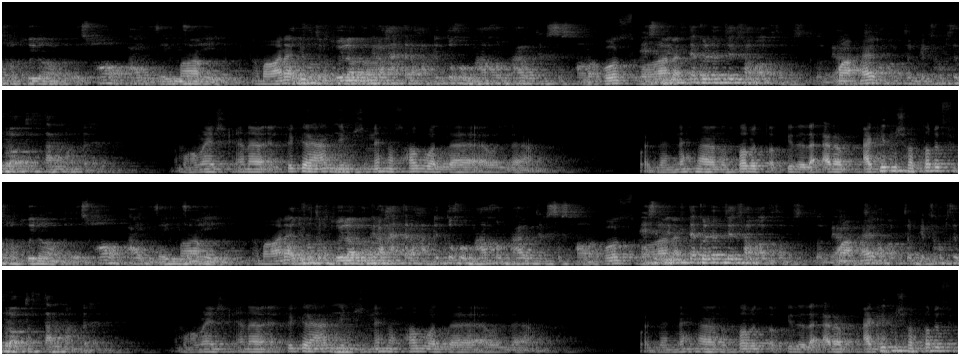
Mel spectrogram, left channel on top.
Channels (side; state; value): both; normal; correlation 0.64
